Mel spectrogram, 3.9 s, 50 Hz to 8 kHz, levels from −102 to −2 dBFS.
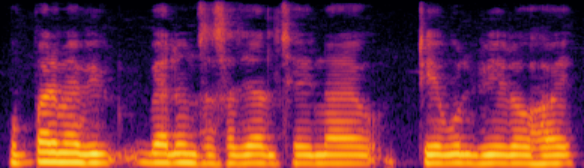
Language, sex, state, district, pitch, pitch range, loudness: Maithili, male, Bihar, Samastipur, 150 Hz, 145-155 Hz, -18 LUFS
